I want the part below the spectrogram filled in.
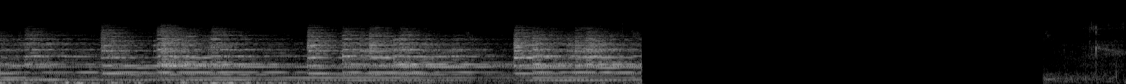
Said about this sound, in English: Church bells telling us that it is what? Oh, it's 11:23 and they're going off.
